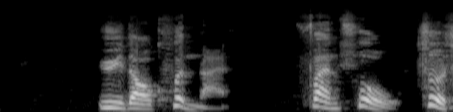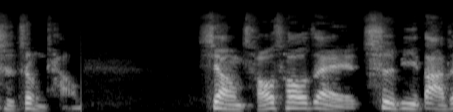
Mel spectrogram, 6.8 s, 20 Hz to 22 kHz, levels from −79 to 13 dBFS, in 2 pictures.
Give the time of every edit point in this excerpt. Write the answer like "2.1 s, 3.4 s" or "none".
none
